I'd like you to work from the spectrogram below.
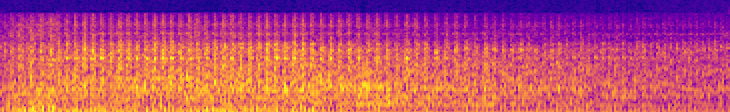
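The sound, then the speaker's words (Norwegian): A steady, rumbling car engine runs with a faint rhythmic knock, loud at first, then gradually easing off as if pulling away, as cars tightly loaded with exhausted Norwegian soldiers drive off in retreat to Aurdal on a cold April night. No voices are heard. “Trangt opplasta i biler kjørte de av sted denne kalde aprilnatten.”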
